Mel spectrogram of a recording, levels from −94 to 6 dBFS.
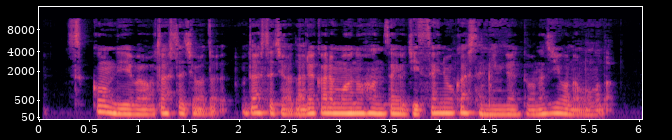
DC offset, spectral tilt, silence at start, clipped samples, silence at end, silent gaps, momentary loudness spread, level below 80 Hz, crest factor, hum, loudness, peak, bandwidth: under 0.1%; -6 dB/octave; 0.3 s; under 0.1%; 0.3 s; none; 13 LU; -50 dBFS; 14 dB; none; -24 LUFS; -10 dBFS; 11.5 kHz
